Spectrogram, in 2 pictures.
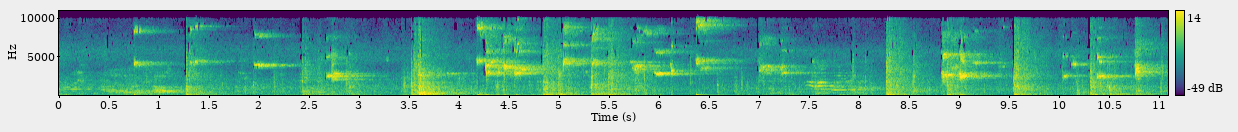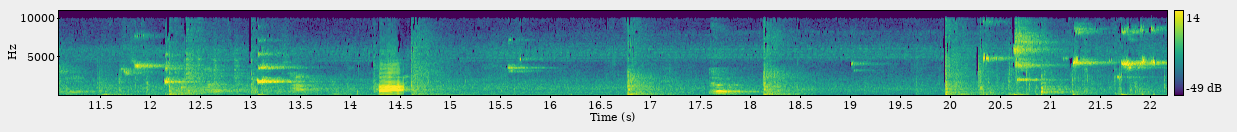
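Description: Sneakers squeak on a wooden gym floor.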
